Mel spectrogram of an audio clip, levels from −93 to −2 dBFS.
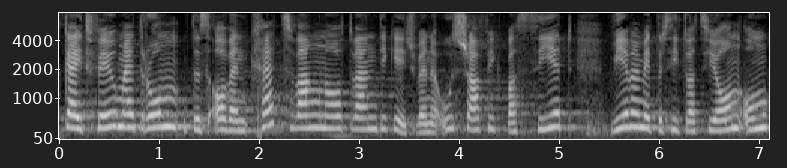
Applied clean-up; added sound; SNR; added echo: none; none; none; none.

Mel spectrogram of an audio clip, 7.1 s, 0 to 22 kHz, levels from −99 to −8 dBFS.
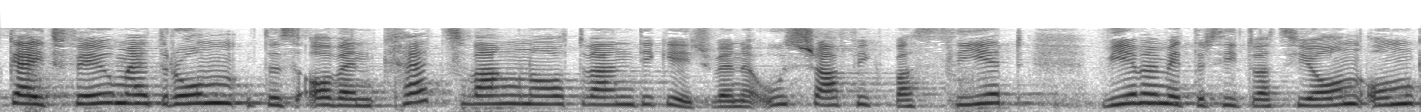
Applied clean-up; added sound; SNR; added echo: neural separator model SepFormer DNS4.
